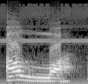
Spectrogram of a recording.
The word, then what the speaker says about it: Allah: So we said if there is a fatha, I mean any letter with fatha, and then the word Allah comes, the word Allah must be pronounced heavily. Allah, understood Mahdi? – But mim don't have any.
